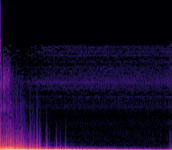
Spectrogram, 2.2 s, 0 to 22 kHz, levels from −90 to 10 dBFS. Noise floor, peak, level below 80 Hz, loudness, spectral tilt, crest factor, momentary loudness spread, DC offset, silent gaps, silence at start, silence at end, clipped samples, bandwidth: -32 dBFS; 0 dBFS; -8 dBFS; -10 LUFS; -11.5 dB/octave; 8 dB; 20 LU; under 0.1%; none; 0 s; 0.35 s; 0.2%; 1.6 kHz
